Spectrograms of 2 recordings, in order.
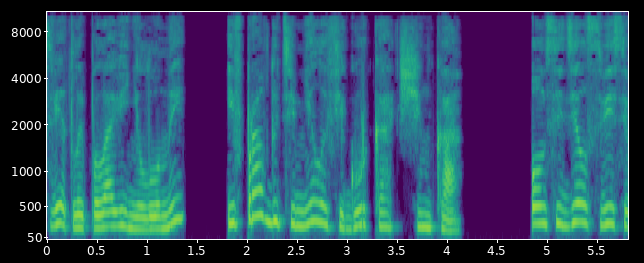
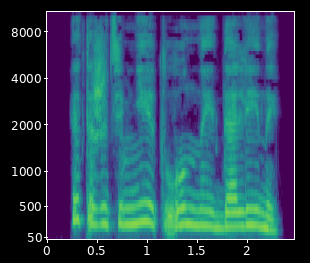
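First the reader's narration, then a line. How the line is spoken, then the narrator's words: Sighing. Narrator (Russian): вздохнул Уголек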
